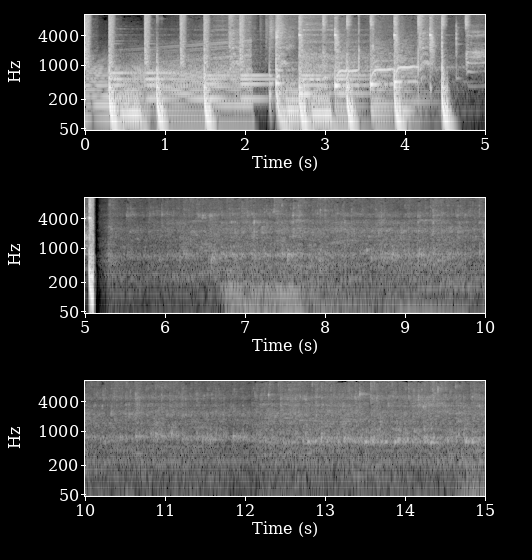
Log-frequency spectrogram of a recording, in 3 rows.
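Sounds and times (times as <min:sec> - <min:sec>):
fountain water trickling: 0:05.2 - 0:15.0.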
